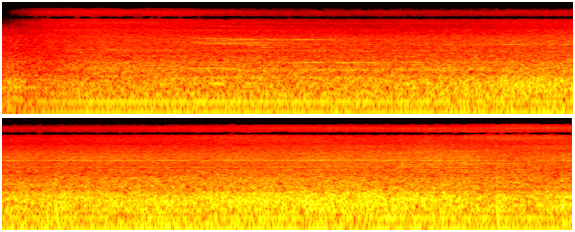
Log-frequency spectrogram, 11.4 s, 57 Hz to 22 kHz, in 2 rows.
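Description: Merseyrail Class 507 electric multiple unit pulling away from the platform, its running rumble building steadily as it gathers speed.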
